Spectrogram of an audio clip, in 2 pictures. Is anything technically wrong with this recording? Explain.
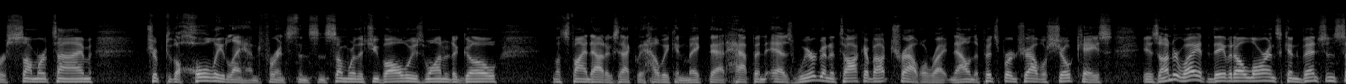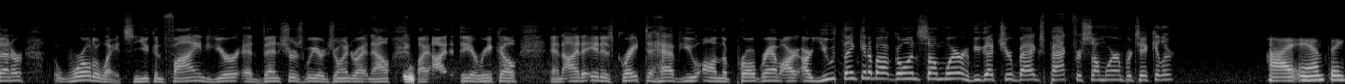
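Yes. Speech suppressed in double talk occurs from 17.79 to 18.06 s, likely because an echo canceller, faced with both ends talking at once, mistook the near talker for loudspeaker echo and attenuated it. The speech dips by around 20 dB for roughly a third of a second.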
